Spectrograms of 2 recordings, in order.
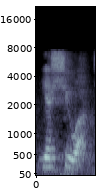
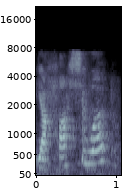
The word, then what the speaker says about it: Yeshua: In Hebrew and in the Greek, it is pronounced Yeshua. Some people say Yahashua because he's a type of Joshua, but the actual phonetics is Yeshua.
